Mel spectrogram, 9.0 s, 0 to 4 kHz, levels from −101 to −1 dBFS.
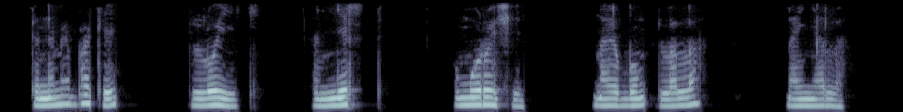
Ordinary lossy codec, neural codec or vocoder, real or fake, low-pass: MP3, 32 kbps; none; real; 3.6 kHz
